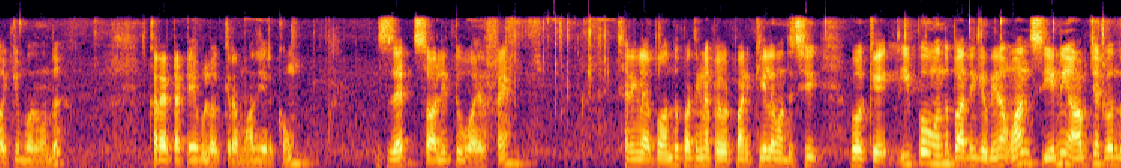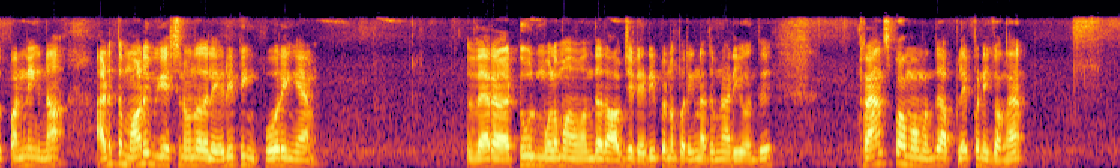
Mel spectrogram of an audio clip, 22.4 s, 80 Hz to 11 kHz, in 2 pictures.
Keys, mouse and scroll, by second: 0.9-1.5 scroll down 2, 1.5 middle click, 3.6 Tab, 5.1 z, 7.7 middle click, 10.7-11.2 scroll up 1, 11.4 shift+middle click, 12.2 middle click.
